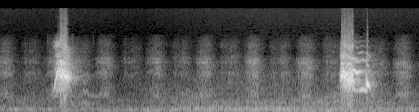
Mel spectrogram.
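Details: Yorkshire Terrier. Two brief, explosive sneezes from a Yorkshire Terrier burst out, each a quick puff of breath. A quiet room murmur fills the gap between them.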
